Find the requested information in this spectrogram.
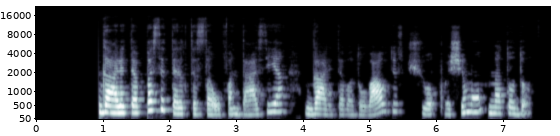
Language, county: Lithuanian, Marijampolė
